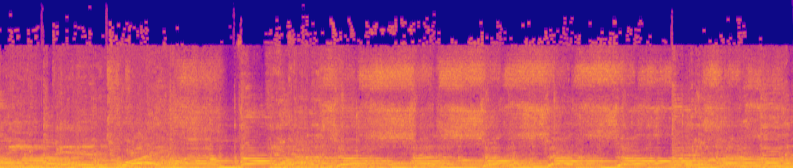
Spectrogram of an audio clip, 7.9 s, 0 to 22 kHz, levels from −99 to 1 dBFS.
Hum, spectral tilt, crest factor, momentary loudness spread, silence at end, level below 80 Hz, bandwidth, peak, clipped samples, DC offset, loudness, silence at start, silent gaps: none; -4 dB/octave; 12 dB; 1 LU; 0 s; -40 dBFS; over 20 kHz; -2 dBFS; under 0.1%; under 0.1%; -13 LUFS; 0 s; none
